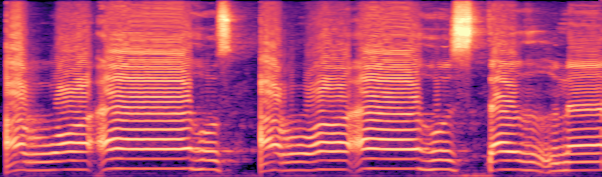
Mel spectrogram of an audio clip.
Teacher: Tag dengan cara pangkal lidahnya menaik pada langit-langit bagian belakang. Tag, nah ditarik. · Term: ditebalkan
